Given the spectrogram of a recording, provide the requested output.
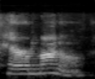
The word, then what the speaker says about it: hermano: And you gotta force yourself to not pronounce an H, right? No hermano, right?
